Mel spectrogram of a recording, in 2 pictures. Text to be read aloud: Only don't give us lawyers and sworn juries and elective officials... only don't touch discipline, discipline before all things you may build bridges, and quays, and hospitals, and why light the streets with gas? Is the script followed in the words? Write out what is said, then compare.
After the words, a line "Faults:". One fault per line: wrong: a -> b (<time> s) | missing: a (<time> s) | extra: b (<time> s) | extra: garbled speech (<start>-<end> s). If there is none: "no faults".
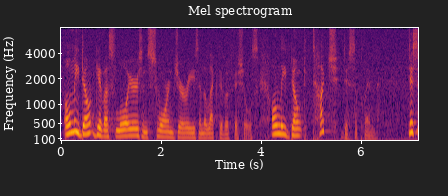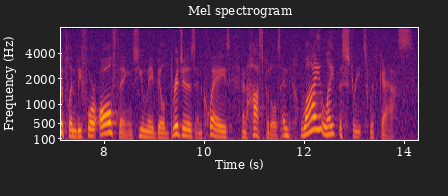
Only don't give us lawyers and sworn juries and elective officials... only don't touch discipline, discipline before all things you may build bridges, and quays, and hospitals, and why light the streets with gas?
Faults:
no faults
